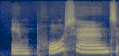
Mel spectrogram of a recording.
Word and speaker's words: important: So the OR spelling in important is an OR vowel sound, the OR sound in awful. And the O spelling after the T is actually a schwa, important. The schwa is still a vowel sound, so we have vowel sound, T, vowel sound. Important with a true T or important.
